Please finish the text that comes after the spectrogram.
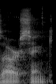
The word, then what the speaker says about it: rsync: little differently here but this R sync is our sync remote sync this normally is making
